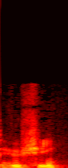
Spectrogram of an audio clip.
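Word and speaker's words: Hexi: A lot of people were saying it's Hexy, but when they did that Burlap Sack mission and that Chinese guy said Hushi, I was like, what? When they had the subtitles, it literally said Hexy as the subtitles, but he pronounced it as Hushi.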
